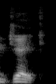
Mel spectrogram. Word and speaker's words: Jikh: His name is spelled Jikh, Jake. Andre Jake, and it's Andrei, Andre, space Jikh. All right, that's how you spell his name. It's pronounced Andre Jake.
